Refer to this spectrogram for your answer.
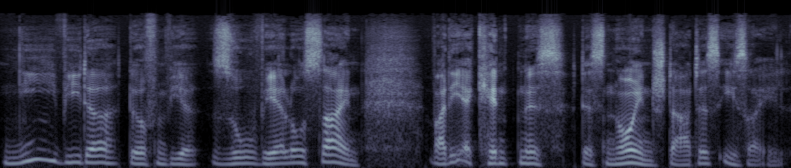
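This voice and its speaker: With lively intonation and a mid-range, slightly mellow voice, this German radio co-host takes his time reading scripted narration and posing interview questions in a feature. The sound is studio quality and free of echo.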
